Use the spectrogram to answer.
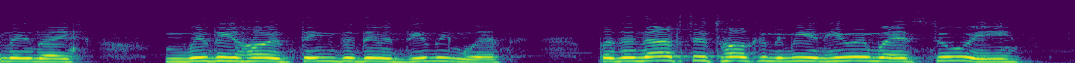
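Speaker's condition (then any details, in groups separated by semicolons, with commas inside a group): Brain injury; speech therapy, speech now fairly understandable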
